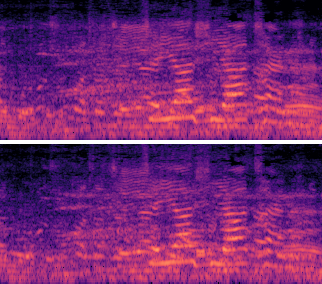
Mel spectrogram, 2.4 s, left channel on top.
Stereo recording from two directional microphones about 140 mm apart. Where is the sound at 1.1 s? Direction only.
5° right (ahead or behind).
